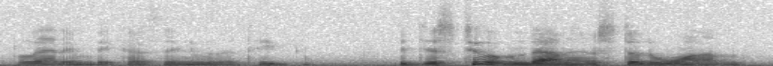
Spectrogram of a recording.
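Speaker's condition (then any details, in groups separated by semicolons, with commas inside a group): Parkinson's; Parkinson's for 5 years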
